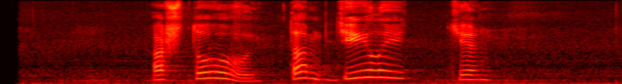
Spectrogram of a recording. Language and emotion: Russian, sad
